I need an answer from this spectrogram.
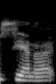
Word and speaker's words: Ceyenna: Tucker um I am Sienna it's pronounced just like the minivan so I hope the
